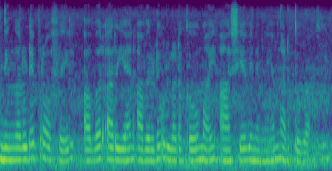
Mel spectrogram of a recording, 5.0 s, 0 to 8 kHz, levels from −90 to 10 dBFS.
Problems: constant background noise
